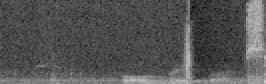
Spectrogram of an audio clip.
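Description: Quiet room tone with a faint steady hum, then a short voiced sound about a second in and a sharp click just after. A man's commentary begins right at the end.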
